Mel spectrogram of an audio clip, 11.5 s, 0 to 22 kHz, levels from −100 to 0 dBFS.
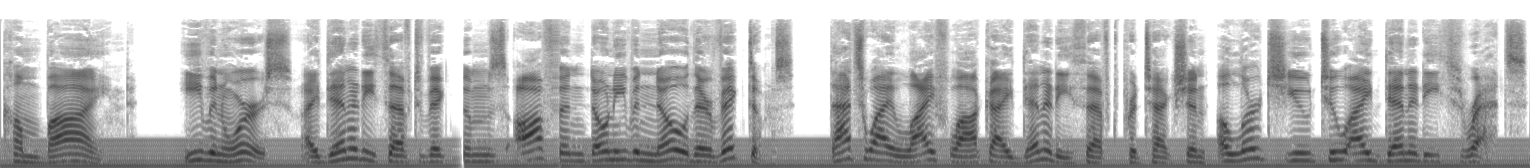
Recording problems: electrical hum; faint; throughout; 60 Hz, 20 dB below the speech
choppy; occasionally; from 3.5 to 6 s; 5% of the speech affected

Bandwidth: 13.5 kHz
